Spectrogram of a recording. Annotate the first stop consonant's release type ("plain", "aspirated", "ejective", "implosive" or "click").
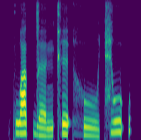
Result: plain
